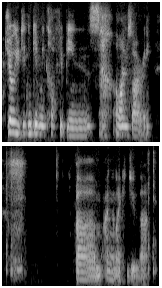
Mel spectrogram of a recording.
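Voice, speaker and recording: A woman's voice: fairly low pitch, a little slow, creaky, warm tone, lo-fi sound. A Welsh woman hosting a casual livestream, talking bluntly and with exasperation to her chat. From Wales. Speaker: livestream host.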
